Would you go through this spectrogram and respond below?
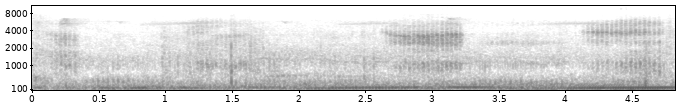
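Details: Stray park cats, a cuddly brown-and-white cat and a plump brown tabby that wanders over during play, give a deep continuous purr that grows louder toward the end, with brief high chirps in the background.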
